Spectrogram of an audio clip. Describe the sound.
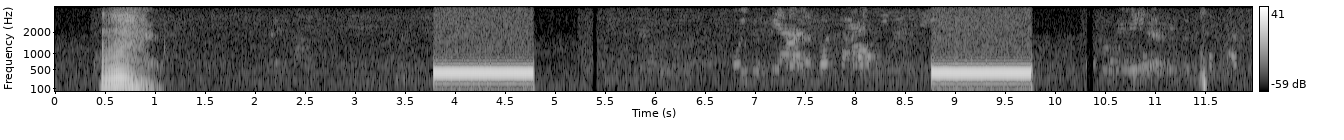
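Telephone busy tone after a dropped call: two long, steady beeps about a second each, separated by quiet gaps, with a brief voice at the start and faint rustling between the tones.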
